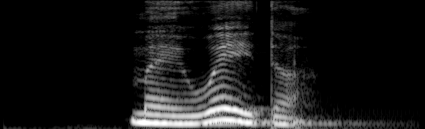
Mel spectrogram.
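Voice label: "meiweide" Chinese word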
